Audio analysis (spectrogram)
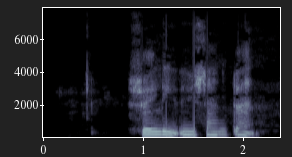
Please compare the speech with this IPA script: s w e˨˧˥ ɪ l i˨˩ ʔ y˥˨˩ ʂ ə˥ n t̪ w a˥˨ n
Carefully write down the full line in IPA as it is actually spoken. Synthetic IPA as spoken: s w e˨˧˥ ɪ l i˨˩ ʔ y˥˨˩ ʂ a˥ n t̪ w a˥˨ n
